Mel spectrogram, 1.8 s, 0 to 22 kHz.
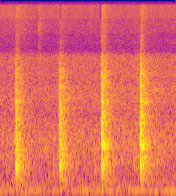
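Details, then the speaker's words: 40-year-old Yamaha XJ650, clutch lever pulled, rear wheel turned by hand: sharp light ticks about twice a second from clutch side of motor with resistance; clutch drag, cause not yet found. "listening, you can kind of hear that it's coming from that side of the motor. So we either have clutch plates that are seized together, which would surprise me, or there's some kind of problem with the way I've installed it or something like that."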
